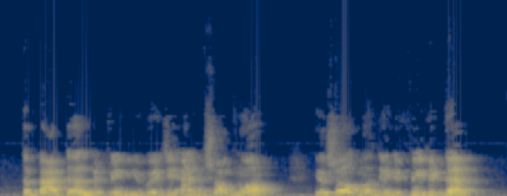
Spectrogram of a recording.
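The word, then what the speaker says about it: Xiongnu: The correct pronunciation of this word is a Shogno. Repeat after me. Shogno.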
